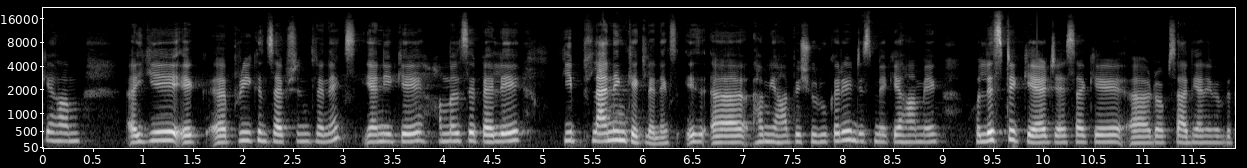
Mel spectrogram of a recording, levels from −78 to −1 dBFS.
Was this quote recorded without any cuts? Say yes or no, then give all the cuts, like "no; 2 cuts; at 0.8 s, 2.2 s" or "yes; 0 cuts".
yes; 0 cuts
